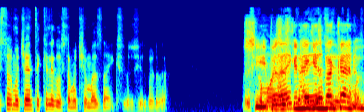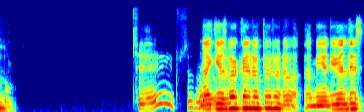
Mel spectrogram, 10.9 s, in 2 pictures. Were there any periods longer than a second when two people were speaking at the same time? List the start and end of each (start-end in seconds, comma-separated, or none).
3.7-5.6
